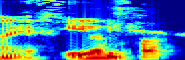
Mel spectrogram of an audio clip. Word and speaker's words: Ejiofor: que siempre me da la sensación de que se llama Alfajor. No, Ejiofor.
